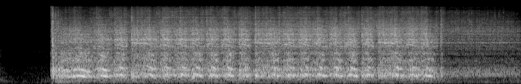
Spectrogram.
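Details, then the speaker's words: 1980 Dodge W200 3/4-ton pickup, 318 V8, four-speed manual, abandoned 22 years: starter churns evenly at about three turns a second but it never catches; checking plug and coil wires suggests no spark. "I thought I saw a little jump in there yeah I don't think we're getting spark"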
